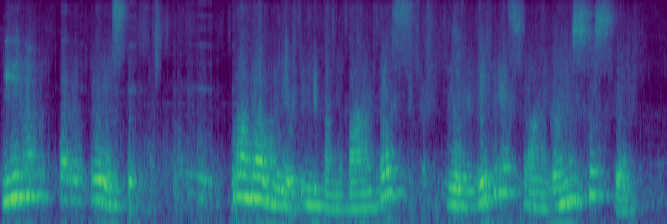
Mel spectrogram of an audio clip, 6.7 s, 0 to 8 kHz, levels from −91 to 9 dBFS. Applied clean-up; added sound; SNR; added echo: neural separator model SepFormer DNS4.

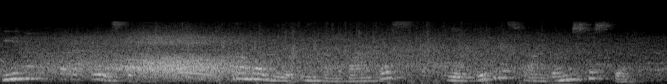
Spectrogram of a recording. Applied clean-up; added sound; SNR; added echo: none; Cheering; -1 dB; reverberation time 0.3 s.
